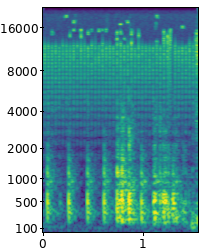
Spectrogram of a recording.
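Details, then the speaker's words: Needle EMG demonstration of a foot muscle during a gentle toe-extension contraction, patient barely moving: crisp thumping pops about five a second on the speaker; normal motor unit potentials, normal shape, amplitude and duration. "good some nice motor units there all normal shape normal amplitude normal duration"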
